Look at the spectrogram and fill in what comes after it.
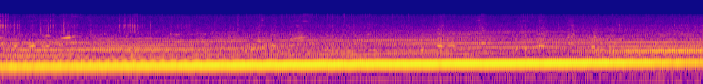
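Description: Citroën AX GTI rally car's four-cylinder engine heard from the cabin, pulling hard in one gear with the revs climbing slowly and steadily throughout. The slow climb fits the car's serious lack of power that the crew reports.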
